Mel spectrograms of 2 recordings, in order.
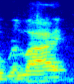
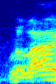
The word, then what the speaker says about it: Rauli: to family radio show rely it's spelled r a u l i and it stands for uniting excuse me rely radio is spelled r-a-u-l-i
